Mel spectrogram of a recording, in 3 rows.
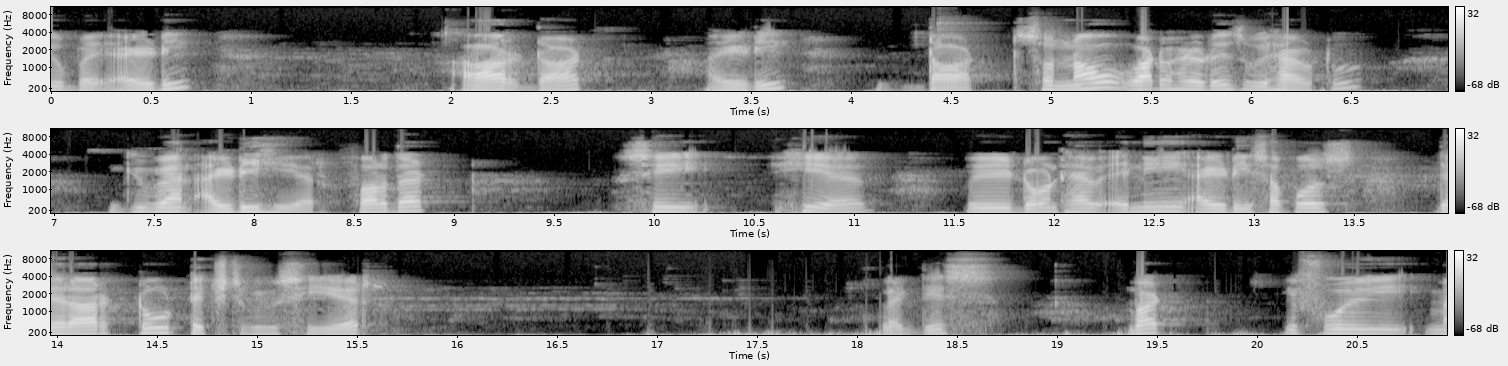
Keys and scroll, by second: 15.9 ctrl+c, 17.7 ctrl+v.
